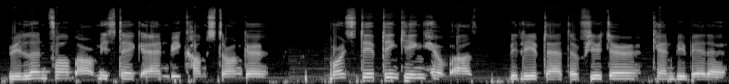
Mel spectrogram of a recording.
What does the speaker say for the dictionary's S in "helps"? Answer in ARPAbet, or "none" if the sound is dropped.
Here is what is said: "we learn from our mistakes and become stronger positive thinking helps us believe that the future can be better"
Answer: none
